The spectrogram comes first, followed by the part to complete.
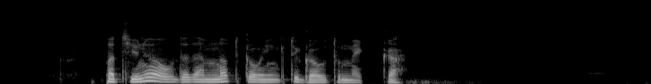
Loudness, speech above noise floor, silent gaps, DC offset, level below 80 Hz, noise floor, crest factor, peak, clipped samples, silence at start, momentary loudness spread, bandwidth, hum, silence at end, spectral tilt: -27 LUFS; 52 dB; none; under 0.1%; -62 dBFS; -78 dBFS; 20 dB; -10 dBFS; under 0.1%; 1.05 s; 9 LU; 5 kHz; none; 2.5 s; -10.5 dB/octave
